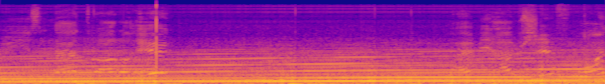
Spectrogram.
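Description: A Porsche Cayman GTS accelerating hard on a racetrack at Exotic Racing Las Vegas, its engine a loud, steady rising drone from close by with an instructor talking over it.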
